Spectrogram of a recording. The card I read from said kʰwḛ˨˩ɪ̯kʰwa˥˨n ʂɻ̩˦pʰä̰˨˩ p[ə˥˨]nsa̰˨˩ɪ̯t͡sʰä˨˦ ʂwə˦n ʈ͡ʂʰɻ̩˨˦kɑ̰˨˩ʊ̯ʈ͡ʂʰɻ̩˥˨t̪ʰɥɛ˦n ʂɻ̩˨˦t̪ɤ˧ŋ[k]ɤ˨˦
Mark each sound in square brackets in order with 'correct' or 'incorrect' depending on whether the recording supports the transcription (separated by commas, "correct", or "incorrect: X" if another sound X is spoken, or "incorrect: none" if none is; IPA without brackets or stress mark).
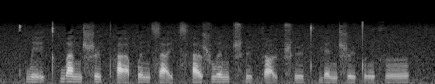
correct, incorrect: x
